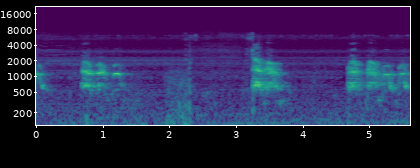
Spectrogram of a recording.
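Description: A small dog barks and yips in short clustered bursts, three separate volleys spaced a few seconds apart, moderately close, with no one talking over them.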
